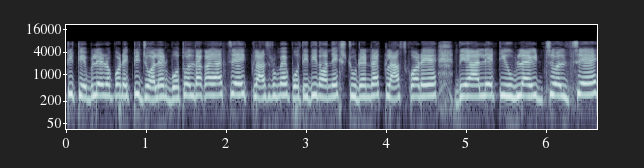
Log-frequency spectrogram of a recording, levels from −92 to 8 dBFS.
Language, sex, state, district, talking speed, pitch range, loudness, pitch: Bengali, female, Jharkhand, Sahebganj, 170 wpm, 260-285 Hz, -10 LUFS, 275 Hz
